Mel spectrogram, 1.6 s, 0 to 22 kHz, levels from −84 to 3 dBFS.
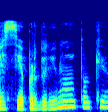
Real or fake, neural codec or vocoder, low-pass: fake; autoencoder, 22.05 kHz, a latent of 192 numbers a frame, VITS, trained on one speaker; 9.9 kHz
